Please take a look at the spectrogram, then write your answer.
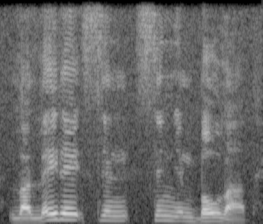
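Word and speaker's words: Lolade Siyonbola: I think her name is pronounced Lalede Sinyambola, an African American student at Yale University sleeping in a public area of her dorm.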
